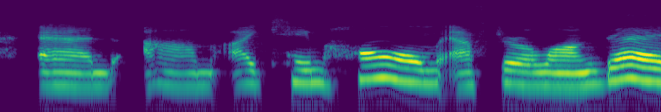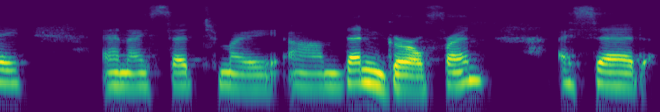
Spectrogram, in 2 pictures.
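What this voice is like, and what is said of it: Usual voice. Nothing is said of it.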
